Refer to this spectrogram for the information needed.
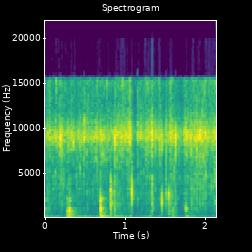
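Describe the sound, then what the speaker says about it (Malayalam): Chopped onion and curry leaves sautéing in a pan, a close, steady sizzle with quick crackling bursts and stirring scrapes. "ചെറിയൊരു കഷ്ണം സവാള അരിഞ്ഞതും കൂടി ഒന്ന് വഴറ്റും"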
